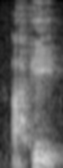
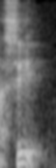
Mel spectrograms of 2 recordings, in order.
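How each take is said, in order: First: The middle consonant is a breathy h sound. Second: The middle consonant is a clear s sound. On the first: It is a dialectal pronunciation. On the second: It is the standard pronunciation.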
